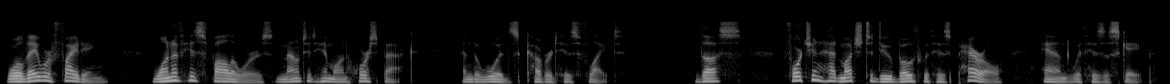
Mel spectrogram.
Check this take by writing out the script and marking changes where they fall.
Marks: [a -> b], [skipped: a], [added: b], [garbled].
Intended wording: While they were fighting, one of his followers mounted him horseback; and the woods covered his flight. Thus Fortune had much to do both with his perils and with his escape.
While they were fighting, one of his followers mounted him [added: on] horseback; and the woods covered his flight. Thus Fortune had much to do both with his [perils -> peril] and with his escape.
